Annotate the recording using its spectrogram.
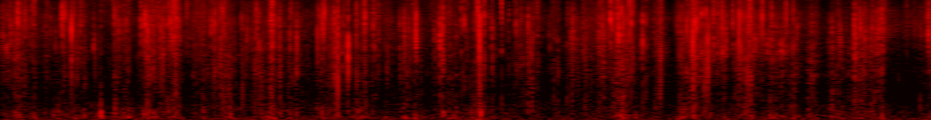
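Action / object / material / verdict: shake / plastic zip-lock bag filled with sand / plastic, sand / none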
